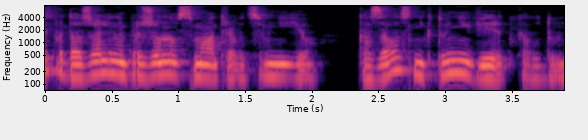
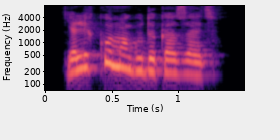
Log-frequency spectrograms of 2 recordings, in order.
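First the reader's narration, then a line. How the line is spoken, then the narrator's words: Irritated bark. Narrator (Russian): раздраженно рявкнул Власт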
